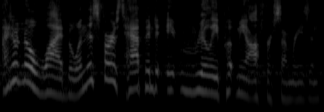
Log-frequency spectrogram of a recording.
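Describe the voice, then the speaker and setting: A man's voice: high-pitched, lively intonation, brisk. A man narrating a scripted video essay about a game in an informal, sweary, opinionated way. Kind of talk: scripted game retrospective narration with casual asides. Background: background music.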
